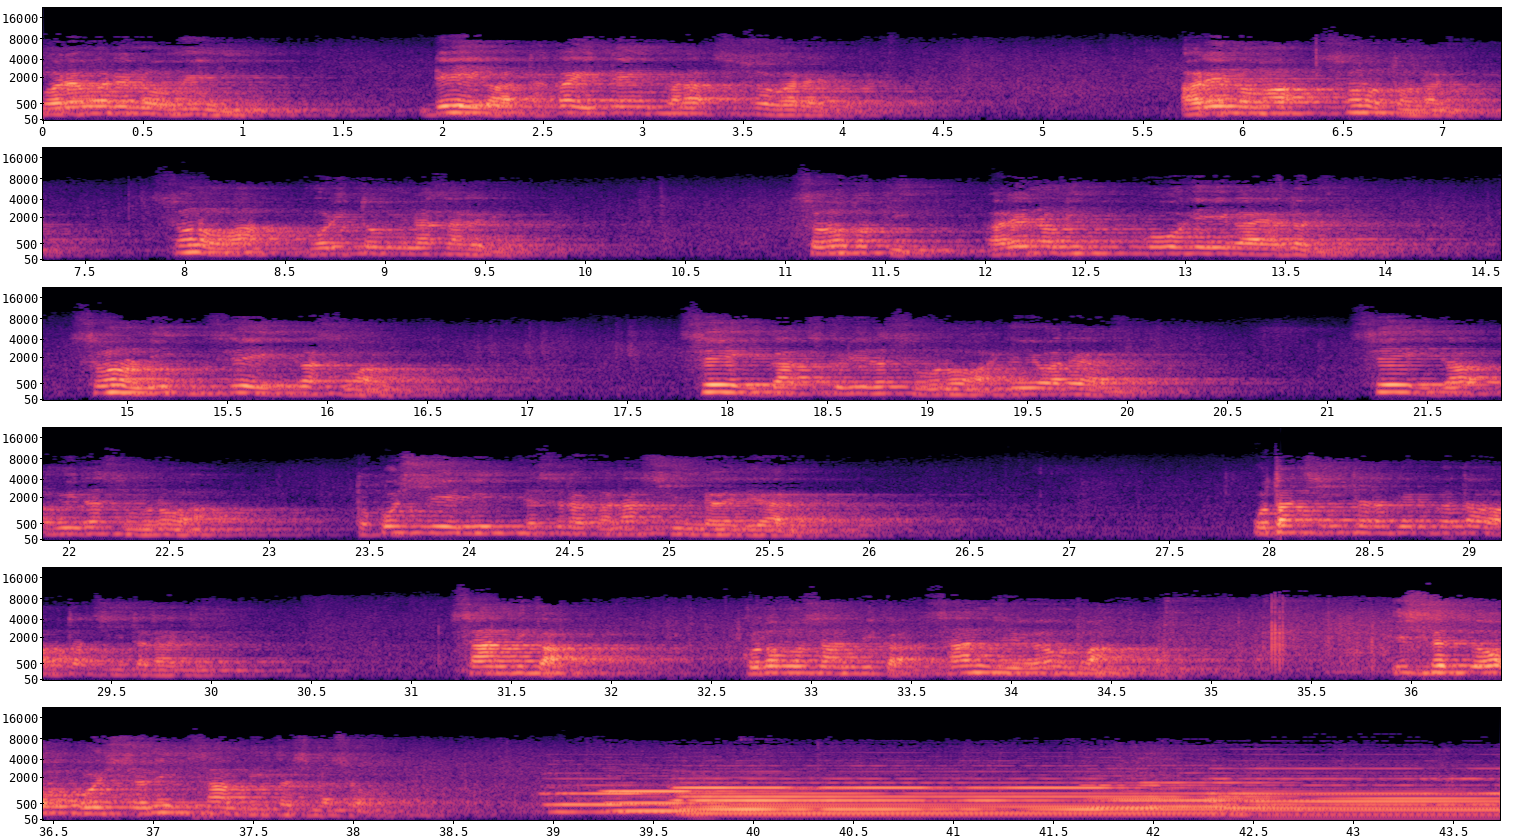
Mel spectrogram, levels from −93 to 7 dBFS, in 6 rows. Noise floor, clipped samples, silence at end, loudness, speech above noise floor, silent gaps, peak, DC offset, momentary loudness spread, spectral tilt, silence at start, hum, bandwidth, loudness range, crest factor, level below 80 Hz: -52 dBFS; under 0.1%; 0 s; -20 LUFS; 32 dB; none; 0 dBFS; under 0.1%; 18 LU; -5 dB/octave; 0 s; none; 10 kHz; 9 LU; 20 dB; -62 dBFS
